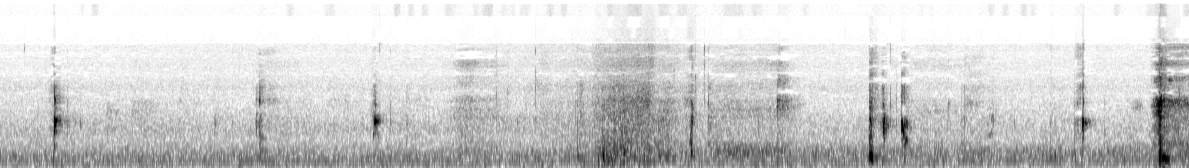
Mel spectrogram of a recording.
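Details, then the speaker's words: Infant girl hiccuping repeatedly, short sharp clicks about every one to two seconds over quiet room noise, legs moving. "she's got the hiccups and look at the little legs look at the little legs"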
